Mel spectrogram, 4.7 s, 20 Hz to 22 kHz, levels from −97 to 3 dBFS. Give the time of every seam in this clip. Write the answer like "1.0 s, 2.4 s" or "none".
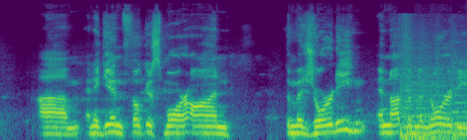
none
